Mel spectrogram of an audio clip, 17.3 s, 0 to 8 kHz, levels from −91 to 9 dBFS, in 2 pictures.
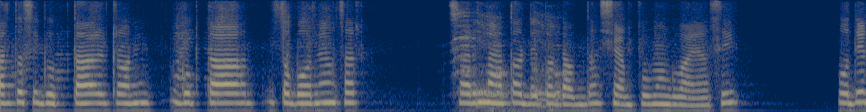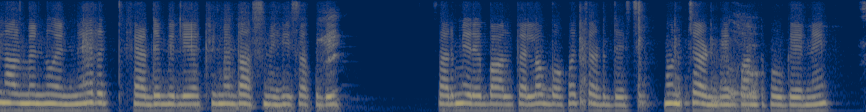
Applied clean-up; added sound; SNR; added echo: neural mask model RNNoise.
